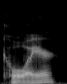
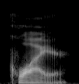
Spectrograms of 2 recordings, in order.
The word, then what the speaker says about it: choir: I used to pronounce it choir. Oh, yeah, like with 2 syllables. Right. And then I saw it written phonetically, and it was like, oh, Oh, wow. it's just one syllable.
